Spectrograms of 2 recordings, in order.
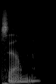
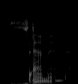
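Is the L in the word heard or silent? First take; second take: heard; silent. First: The L in the word is pronounced. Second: The L in the word is silent. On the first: The speaker calls it wrong. "Not salmon" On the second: The speaker calls it right. "He spelled it S-A-H-M-O-N"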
